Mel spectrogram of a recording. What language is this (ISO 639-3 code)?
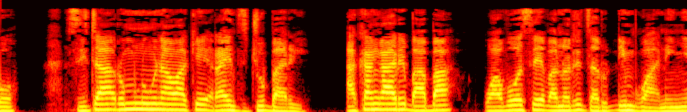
sna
